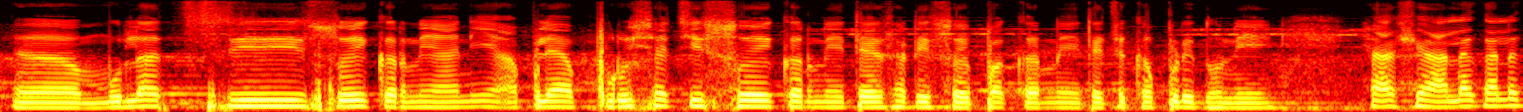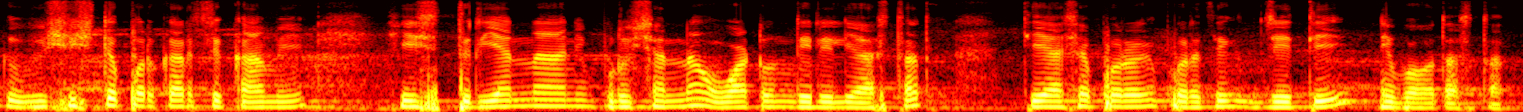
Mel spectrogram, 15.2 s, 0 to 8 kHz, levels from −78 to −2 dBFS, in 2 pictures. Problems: none marked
